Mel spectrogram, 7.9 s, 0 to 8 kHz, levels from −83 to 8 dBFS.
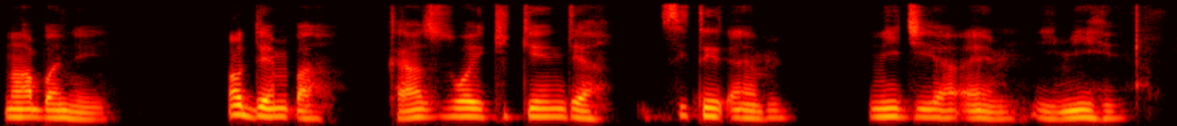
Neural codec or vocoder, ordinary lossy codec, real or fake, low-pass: codec, 16 kHz, 0.8 kbps, ZipCodec; none; fake; 7.2 kHz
